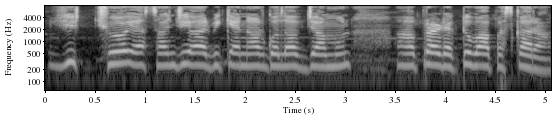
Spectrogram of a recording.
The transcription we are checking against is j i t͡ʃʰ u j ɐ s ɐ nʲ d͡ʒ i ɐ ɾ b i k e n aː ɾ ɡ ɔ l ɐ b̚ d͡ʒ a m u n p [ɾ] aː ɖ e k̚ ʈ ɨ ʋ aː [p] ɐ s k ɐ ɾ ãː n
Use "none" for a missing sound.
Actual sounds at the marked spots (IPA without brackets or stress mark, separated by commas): ɾ, p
